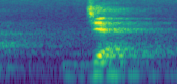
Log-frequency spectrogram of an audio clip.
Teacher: Berikut kita contohkan huruf hijaiyah jim. Huruf jim, makharijul hurufnya adalah tengah lidah kita bersentuhan dengan langit-langit bagian atas.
